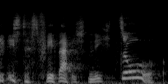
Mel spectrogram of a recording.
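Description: Sly, husky, lively gossip. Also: male voice, a little high, heavily acted. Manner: chuckling, oily, insinuating. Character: sly, insinuating male gossip and toady. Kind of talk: German radio play acting.

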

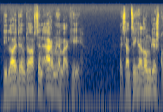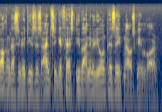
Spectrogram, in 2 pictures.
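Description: Quick, low-voiced earnest villager. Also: male voice, creaky, fairly bright tone. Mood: earnest, reproachful. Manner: solemn, respectful, firm. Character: earnest, blunt village man, respectful but defiant. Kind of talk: 1950s German radio play acting.

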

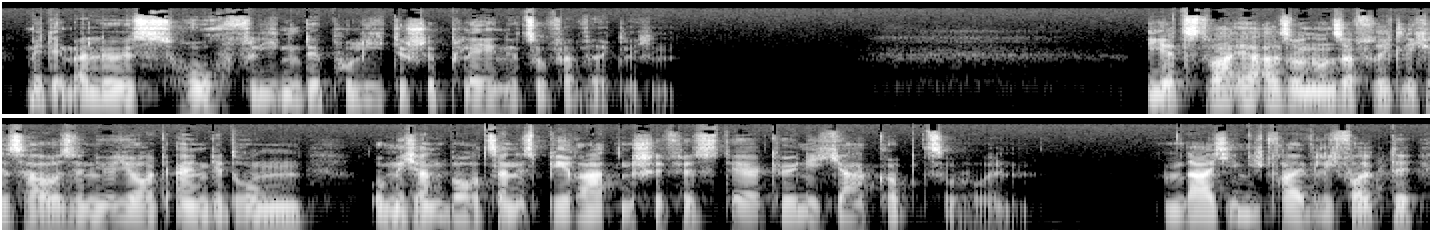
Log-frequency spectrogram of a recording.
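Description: An actor playing an earnest young gentleman who narrates his adventure in a measured, literary way for a radio play. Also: on the low side, close to an everyday voice. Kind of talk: scripted first-person radio play narration.

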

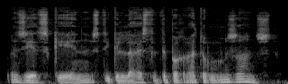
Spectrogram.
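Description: Radio crime play: businesslike therapist, deep voice, formal, curt, unyielding. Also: male voice, brisk, vocal fry, husky, full character voice. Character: cool, businesslike, unyielding male psychologist.

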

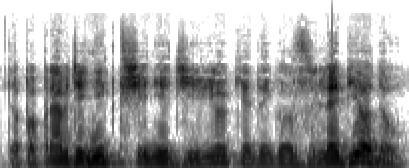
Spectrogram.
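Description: An actor playing a folksy older village man with a rural Polish accent, telling a wry, rambling radio drama monologue in a gravelly voice. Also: mid-range voice, moderate pace, fairly bright tone. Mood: wry, amused.

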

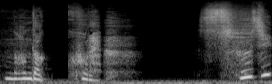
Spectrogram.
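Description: An actor playing a level-headed, politely exasperated teenage schoolboy in an audio drama, both in dialogue and introspective narration. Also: male voice, very high-pitched, animated, takes it slowly, full character voice. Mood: alarmed, panicked. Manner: polite speech to his senior, dry retorts. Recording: loud background music under the voice. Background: music.

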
